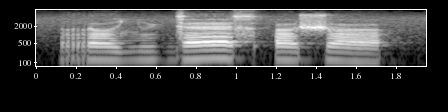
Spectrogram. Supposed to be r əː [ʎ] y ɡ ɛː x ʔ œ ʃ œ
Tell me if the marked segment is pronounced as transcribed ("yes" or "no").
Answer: yes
